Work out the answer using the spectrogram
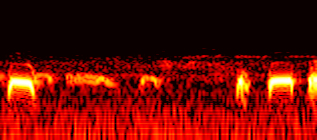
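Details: Spotted dove used as a decoy, calling in the morning to attract wild doves. A loud coo, soft trailing murmurs, then the start of a new phrase with clipped coos.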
